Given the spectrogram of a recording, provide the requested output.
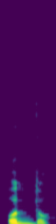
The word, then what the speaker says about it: অদ্য: দেখো অদ্য, অদ দয় ওকারে দো, অদ্য।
